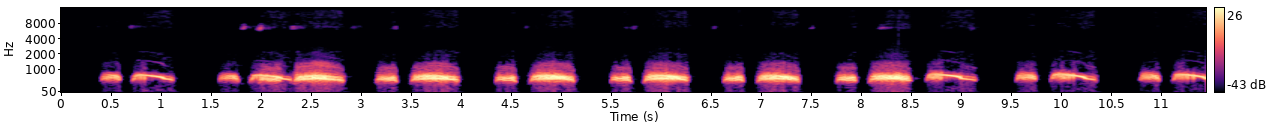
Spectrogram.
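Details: Spotted dove giving its mating call, a lure recording: a long, steady series of low hollow coos, short and long notes alternating, some long ones gliding down, continuing without break for over ten seconds.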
